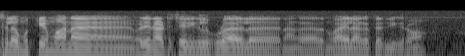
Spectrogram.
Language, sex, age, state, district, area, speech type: Tamil, male, 60+, Tamil Nadu, Cuddalore, rural, spontaneous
